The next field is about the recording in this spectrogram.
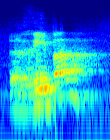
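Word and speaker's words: غيبة: Ghibat. So actually the word is ghiba.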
